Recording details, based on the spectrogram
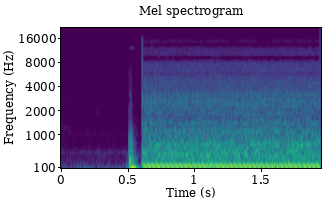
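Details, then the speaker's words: Honda EU3000is inverter generator after fixing its surging; catches and settles to a steady even hum with no hunting, running much better before a heater load is applied. "I'll plug that in to put a load on this thing see how it feels but it's already running a lot better"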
